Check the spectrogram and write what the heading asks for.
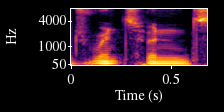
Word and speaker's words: Rincewind: The star of the first couple of books he did, the main character, was a wizard called Rincewind, and that's who you play in Rincewind. – Rincewind, yes.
